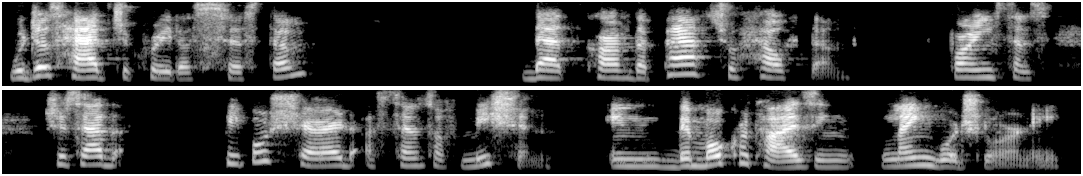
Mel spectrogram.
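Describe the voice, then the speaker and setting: A woman guest in an interview, speaking thoughtfully with frequent "like" fillers and slowing down for emphasis. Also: a little high, fairly bright tone, no room sound, highs cut off. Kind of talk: interview conversation.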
